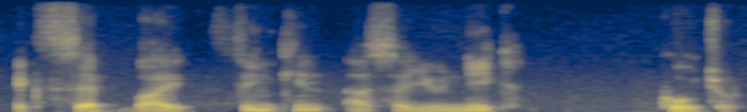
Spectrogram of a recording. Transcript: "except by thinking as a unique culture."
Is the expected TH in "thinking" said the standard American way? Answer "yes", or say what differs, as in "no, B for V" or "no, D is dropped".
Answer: yes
